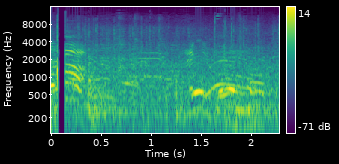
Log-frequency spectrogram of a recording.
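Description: Several voices calling out across an outdoor football field over a background of crowd chatter, with a couple of louder shouts a second or so in.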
